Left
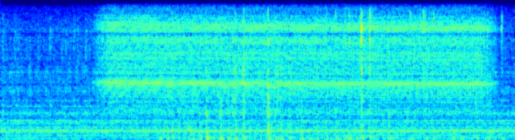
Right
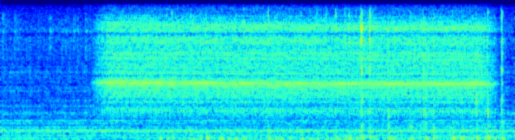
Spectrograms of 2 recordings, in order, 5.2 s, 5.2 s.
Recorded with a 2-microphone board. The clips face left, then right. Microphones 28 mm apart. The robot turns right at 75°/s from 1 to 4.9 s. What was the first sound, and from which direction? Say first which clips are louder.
Typing on a keyboard: right 1 dB; 30° left.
